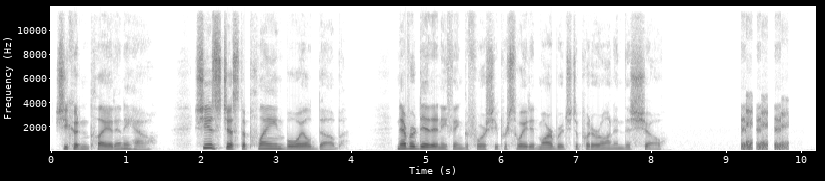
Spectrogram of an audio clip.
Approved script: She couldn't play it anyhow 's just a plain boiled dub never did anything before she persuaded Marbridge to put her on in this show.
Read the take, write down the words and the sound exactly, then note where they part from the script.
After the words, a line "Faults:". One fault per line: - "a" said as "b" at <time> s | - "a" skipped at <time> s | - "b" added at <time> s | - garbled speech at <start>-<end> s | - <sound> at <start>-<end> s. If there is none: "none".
She couldn't play it anyhow 'she is just a plain boiled dub never did anything before she persuaded Marbridge to put her on in this show.
Faults:
- "s" said as "she is" at 1.9 s
- laugh at 9.2-9.8 s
